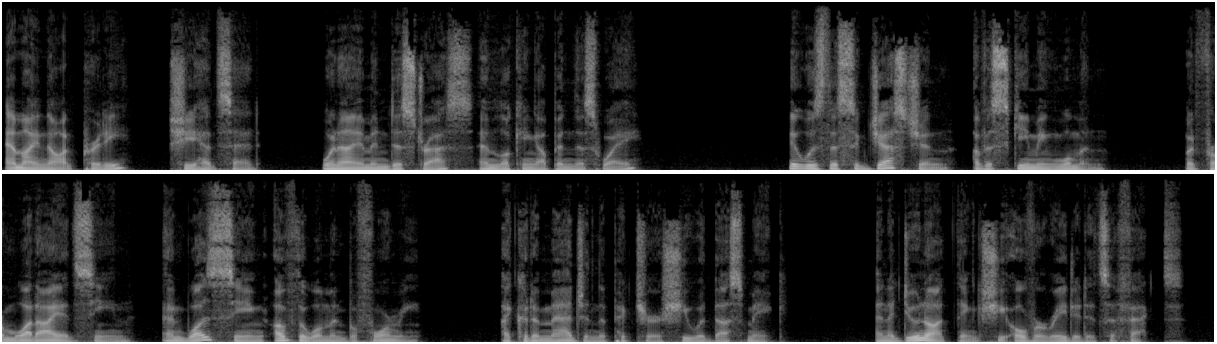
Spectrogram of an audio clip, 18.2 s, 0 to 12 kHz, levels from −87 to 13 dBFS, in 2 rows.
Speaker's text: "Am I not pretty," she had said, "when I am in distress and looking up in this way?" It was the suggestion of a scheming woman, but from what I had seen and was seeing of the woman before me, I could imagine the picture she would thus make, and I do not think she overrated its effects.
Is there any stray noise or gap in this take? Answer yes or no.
no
